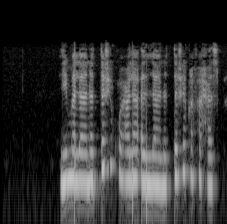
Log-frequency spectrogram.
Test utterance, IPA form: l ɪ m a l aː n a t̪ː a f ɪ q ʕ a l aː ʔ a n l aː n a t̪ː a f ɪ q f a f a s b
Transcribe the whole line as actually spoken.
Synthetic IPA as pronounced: l ɪ m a l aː n a t̪ː a f ɪ q ʕ a l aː ʔ a n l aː n a t̪ː a f ɪ q f a ħ a s b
